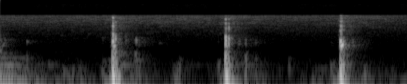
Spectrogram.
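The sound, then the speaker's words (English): Three sharp, hollow pops made by a voice imitating a champagne cork, evenly spaced about half a second apart, each loud and brief against near silence. “Sound like they're opening up a champagne bottle.”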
